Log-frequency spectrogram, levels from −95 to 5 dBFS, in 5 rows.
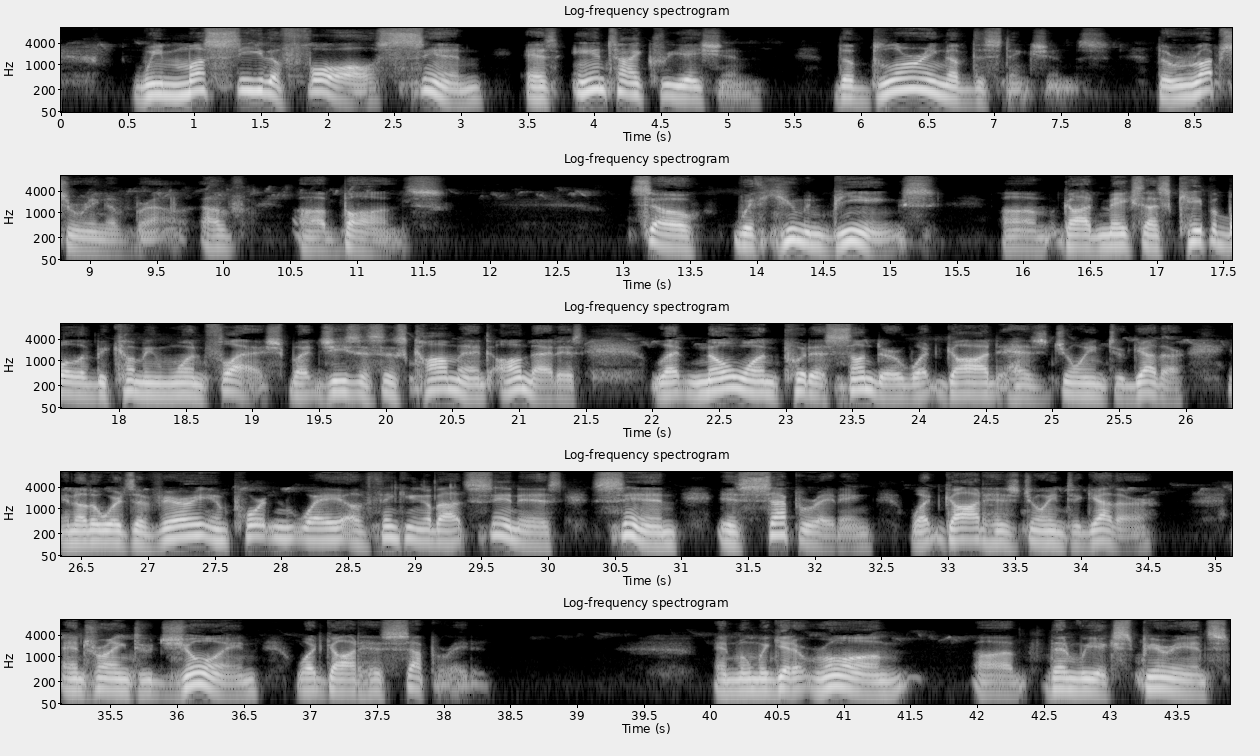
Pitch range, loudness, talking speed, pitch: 115-145 Hz, -19 LUFS, 120 wpm, 125 Hz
